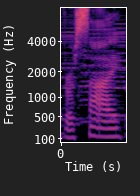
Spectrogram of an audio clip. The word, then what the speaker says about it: Versailles: It's time to cook dinner, and my son is hard at work writing his history report on the Treaty of Versailles. – Is that how you say it? – Yep, it's French.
